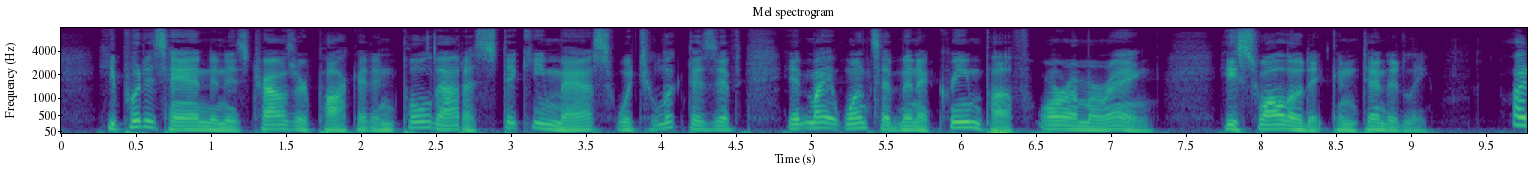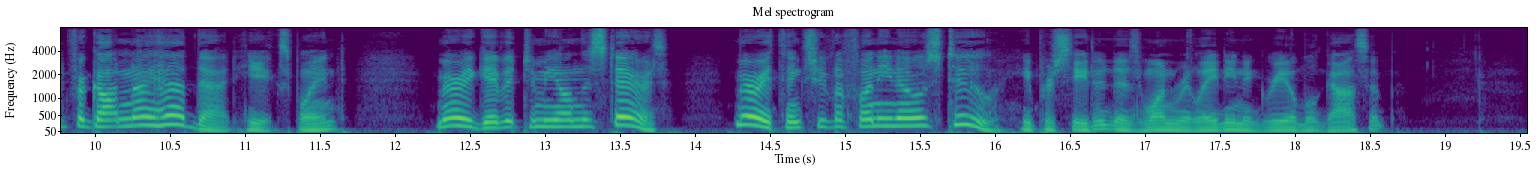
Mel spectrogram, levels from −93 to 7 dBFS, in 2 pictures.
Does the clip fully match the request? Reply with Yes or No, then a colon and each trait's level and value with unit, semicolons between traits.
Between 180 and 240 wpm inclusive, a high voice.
No: average, 190 wpm; low, 110 Hz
